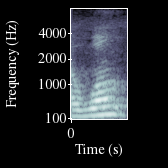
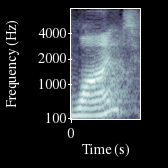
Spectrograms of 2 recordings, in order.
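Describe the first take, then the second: First: The vowel is a long O sound. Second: The vowel is an open ah sound. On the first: The speaker calls it right. "you want a long O" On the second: The speaker calls it wrong. "I'm hearing want, which is ah"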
